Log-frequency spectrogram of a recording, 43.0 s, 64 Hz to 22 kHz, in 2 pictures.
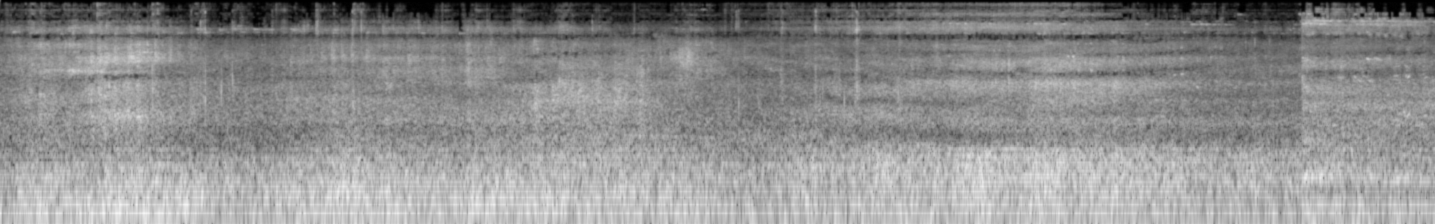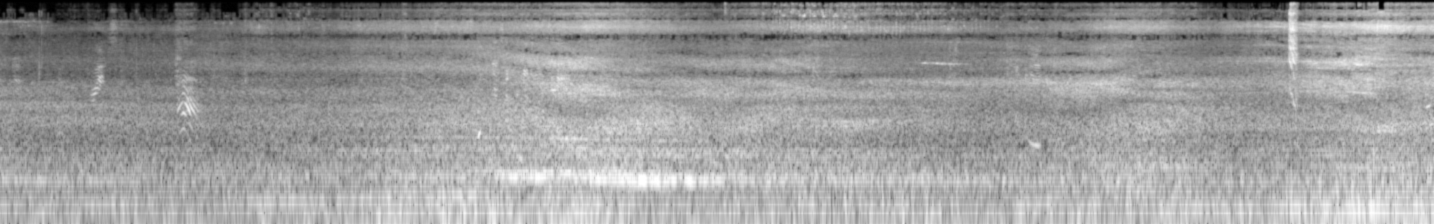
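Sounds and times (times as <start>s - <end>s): vehicle road noise: 0.0s - 43.0s
wind rumble: 0.0s - 43.0s
low hum: 19.5s - 25.7s.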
